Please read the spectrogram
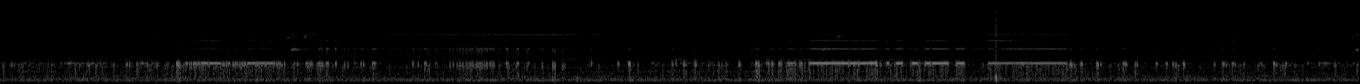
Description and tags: White noise from a speaker
speakers, electronic, noise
